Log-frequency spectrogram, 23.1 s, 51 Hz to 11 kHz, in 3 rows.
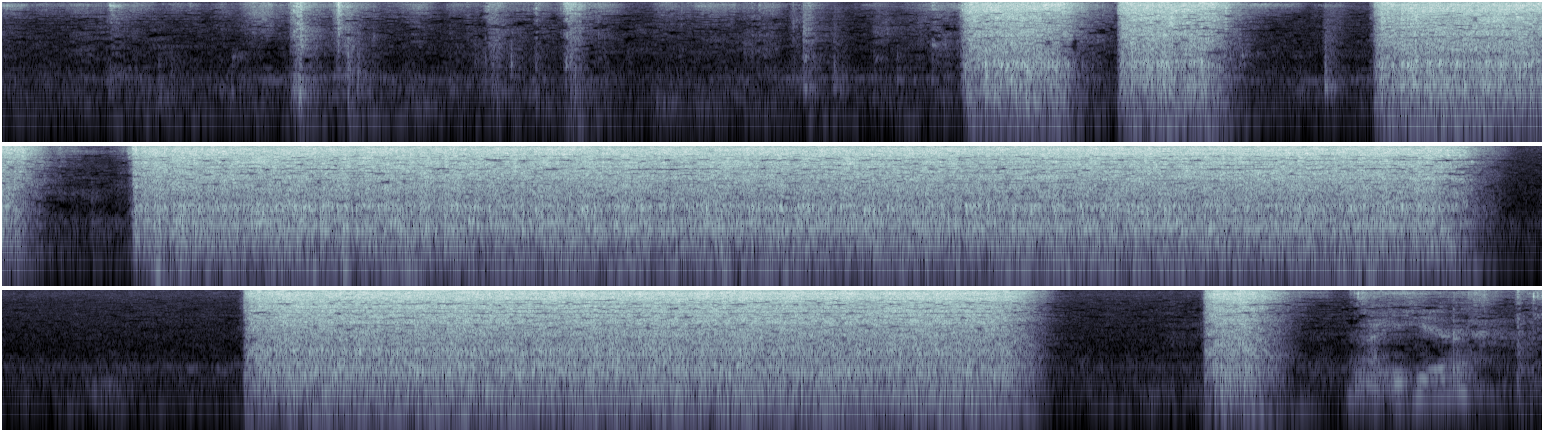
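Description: A Megawise 3-in-1 hand blender chopping cashews, loud harsh whirring bursts that start and stop repeatedly, several long runs of grinding motor noise broken by brief silences, with a voice speaking during the gaps.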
